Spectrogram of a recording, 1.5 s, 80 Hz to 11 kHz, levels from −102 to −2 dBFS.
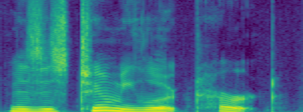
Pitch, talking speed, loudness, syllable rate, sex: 205 Hz, 160 wpm, -15 LUFS, 4.4 syllables/s, female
